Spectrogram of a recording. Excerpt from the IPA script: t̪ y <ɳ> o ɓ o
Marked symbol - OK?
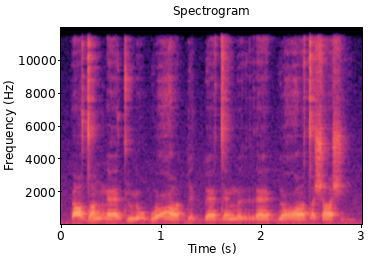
yes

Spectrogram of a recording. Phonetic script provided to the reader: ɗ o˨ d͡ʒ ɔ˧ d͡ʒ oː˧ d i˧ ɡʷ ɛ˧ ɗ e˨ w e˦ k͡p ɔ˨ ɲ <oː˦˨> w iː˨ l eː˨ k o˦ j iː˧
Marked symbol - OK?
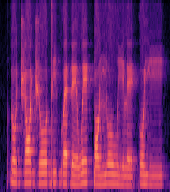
no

